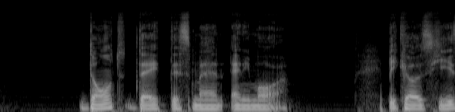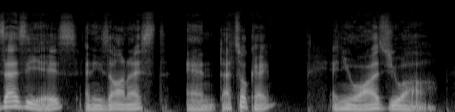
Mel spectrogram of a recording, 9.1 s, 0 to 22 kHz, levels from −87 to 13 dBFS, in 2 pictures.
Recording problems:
none

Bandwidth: 14.5 kHz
